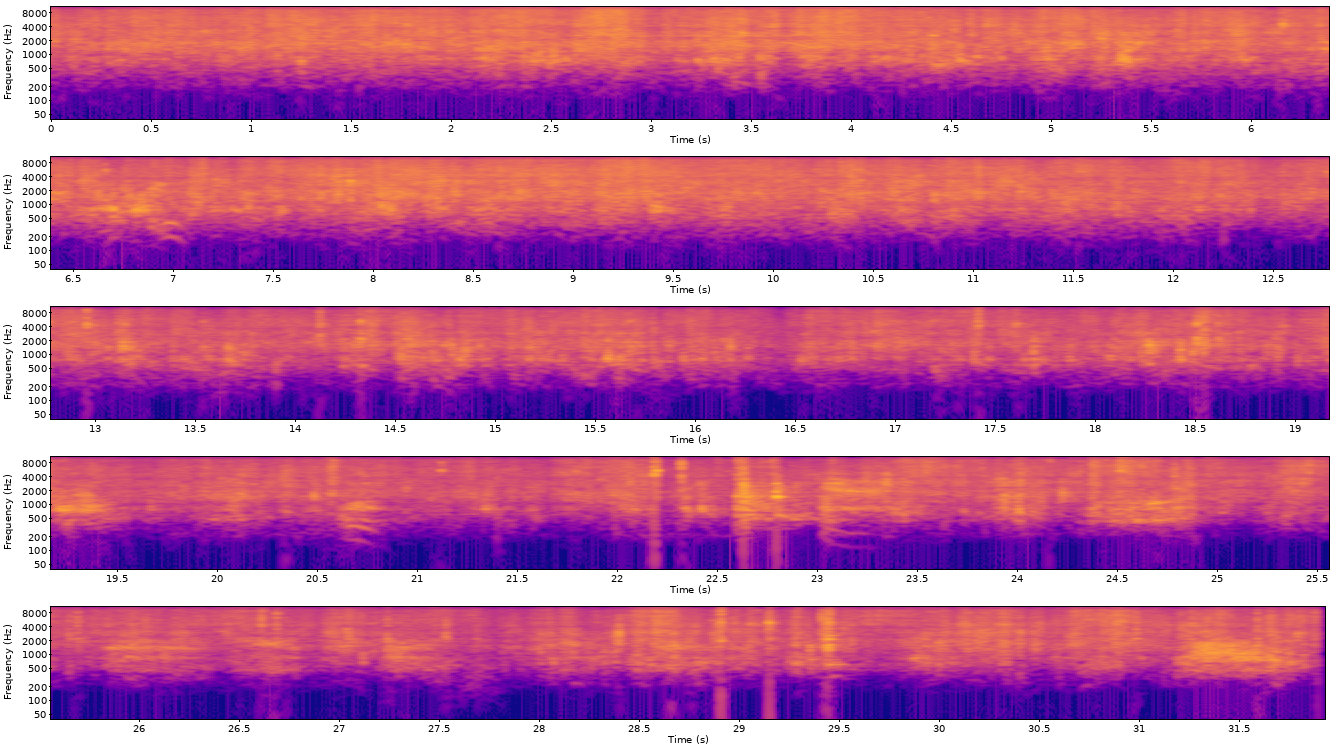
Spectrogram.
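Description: Mountain bike tyres rolling fast over a trail carpeted in dry fallen leaves: a steady crackling rustle with scattered sharp clicks, a cluster of louder ones about two-thirds of the way through.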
